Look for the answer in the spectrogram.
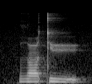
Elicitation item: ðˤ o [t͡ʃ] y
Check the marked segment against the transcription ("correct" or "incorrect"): incorrect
